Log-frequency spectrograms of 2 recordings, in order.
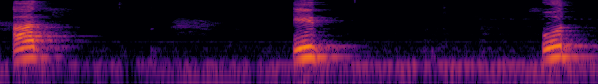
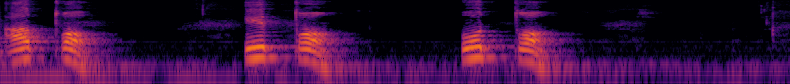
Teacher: طا چونکہ حروف قلقلہ ہے تو اس پہ آواز واپس لوٹتی ہوئی محسوس ہوتی ہے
